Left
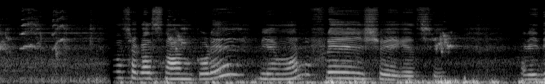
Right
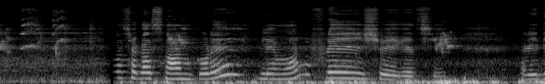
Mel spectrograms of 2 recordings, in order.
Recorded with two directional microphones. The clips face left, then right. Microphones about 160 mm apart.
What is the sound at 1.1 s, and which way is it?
A woman's voice, 5° left (ahead or behind).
